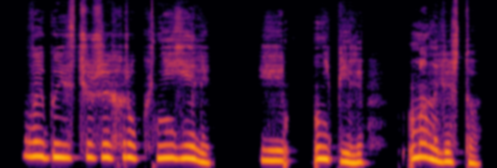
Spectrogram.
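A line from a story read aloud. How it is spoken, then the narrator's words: Uncertain. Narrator (Russian): произнесла неуверенно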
